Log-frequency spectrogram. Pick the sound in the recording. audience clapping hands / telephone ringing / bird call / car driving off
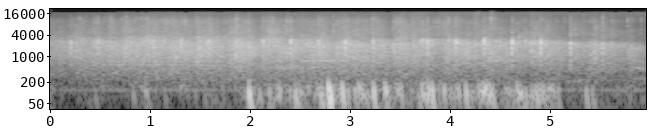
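audience clapping hands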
